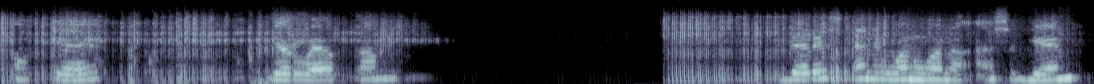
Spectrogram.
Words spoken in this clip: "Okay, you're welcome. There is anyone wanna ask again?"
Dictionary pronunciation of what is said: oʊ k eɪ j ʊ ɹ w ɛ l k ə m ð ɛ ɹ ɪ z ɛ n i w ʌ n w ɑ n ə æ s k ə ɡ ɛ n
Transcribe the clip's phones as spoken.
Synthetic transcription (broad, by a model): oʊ k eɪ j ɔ ɹ w ɛ l k ə m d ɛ ɹ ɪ s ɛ n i w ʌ n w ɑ n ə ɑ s ə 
